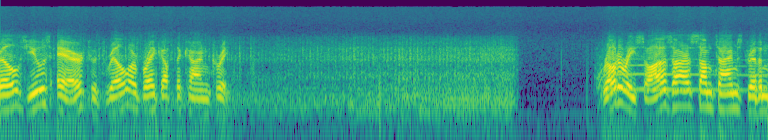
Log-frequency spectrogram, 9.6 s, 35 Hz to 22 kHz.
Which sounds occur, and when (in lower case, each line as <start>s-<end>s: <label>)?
0.0s-2.8s: male speech
0.0s-6.5s: jackhammer
0.0s-9.6s: tape hiss
7.4s-9.6s: male speech
7.4s-9.6s: circular saw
